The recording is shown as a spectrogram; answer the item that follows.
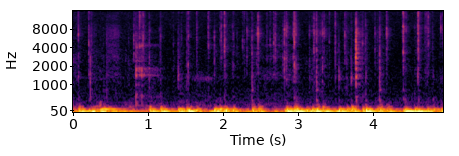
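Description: Typing on a computer keyboard produces many rapid, uneven key clicks in a steady stream, with no voices.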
